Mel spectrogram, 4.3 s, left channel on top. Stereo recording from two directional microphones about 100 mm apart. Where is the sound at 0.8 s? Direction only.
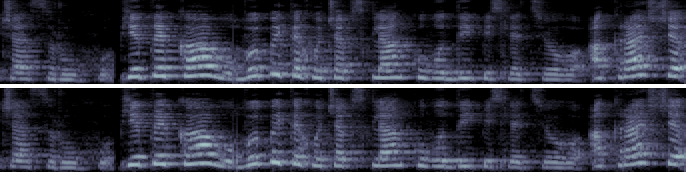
15° left (ahead or behind).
